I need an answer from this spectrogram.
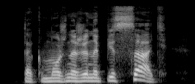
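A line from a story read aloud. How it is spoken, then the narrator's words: Spiteful tone. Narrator (Russian): злобно прищурился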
